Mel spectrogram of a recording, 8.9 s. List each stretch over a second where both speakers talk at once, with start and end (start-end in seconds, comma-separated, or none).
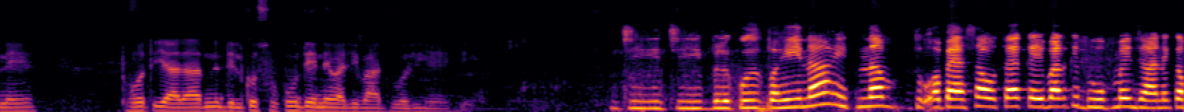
none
